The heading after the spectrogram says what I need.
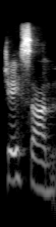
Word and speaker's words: JSON: to our empty json i really hope it's pronounced json but i'm pretty sure it's not jason but json i think it's json don't add me all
